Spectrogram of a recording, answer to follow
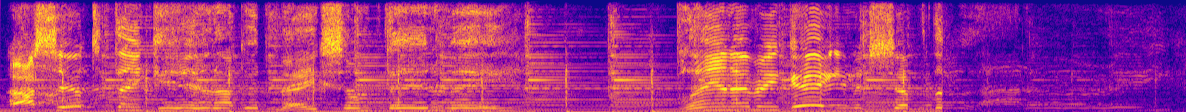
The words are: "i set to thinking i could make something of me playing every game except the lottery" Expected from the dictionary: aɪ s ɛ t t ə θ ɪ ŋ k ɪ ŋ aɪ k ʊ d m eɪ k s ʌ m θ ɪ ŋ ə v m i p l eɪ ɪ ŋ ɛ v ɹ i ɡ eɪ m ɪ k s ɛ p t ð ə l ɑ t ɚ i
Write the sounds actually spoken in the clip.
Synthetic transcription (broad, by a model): aɪ s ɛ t t ə θ ɪ ŋ k ɪ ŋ aɪ k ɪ d m eɪ k s ʌ m θ ɪ ŋ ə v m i p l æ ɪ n ɛ v ɹ i ɡ eɪ m ɪ k s ɛ p t ð ə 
